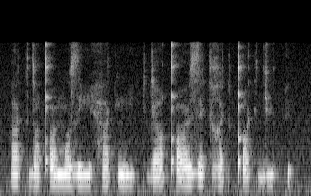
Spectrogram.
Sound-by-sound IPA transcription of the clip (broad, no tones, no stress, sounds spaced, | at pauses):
a k d œ qʼ u m ɔ z i h a k ŋ i k ɡ æ qʼ œ z ɛ k ʁ ɛ k qʼ a k d y k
